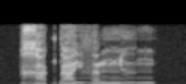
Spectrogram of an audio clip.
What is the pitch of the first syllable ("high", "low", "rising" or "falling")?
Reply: low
